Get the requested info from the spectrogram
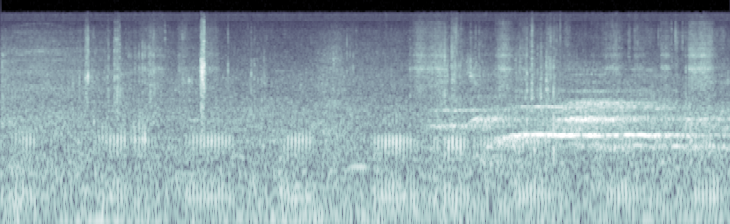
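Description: A stray cat purring while its head is stroked, in soft repeated pulses, with a long drawn-out meow in the second half. A sharp click sounds about two seconds in.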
